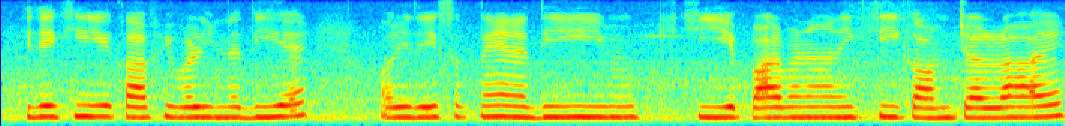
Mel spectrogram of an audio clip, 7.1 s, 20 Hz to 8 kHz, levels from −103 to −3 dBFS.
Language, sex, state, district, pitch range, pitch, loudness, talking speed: Hindi, female, Uttar Pradesh, Budaun, 240-255 Hz, 245 Hz, -20 LUFS, 160 wpm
